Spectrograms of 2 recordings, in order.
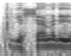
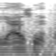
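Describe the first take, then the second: First: The name is said in its full form. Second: The name is said in a short, clipped form. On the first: The speaker calls it right. "I'll say it right" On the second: The speaker calls it wrong. "I used to say Yasmit"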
